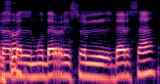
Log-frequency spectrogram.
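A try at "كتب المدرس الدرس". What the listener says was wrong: Samsiah ya. Katabal mudarrisud darsa.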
